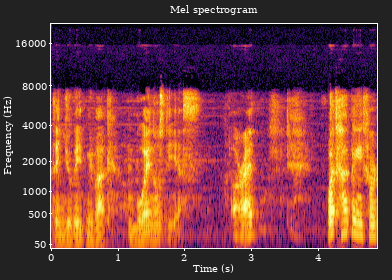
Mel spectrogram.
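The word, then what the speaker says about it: buenos días: always is buenos dias no buenas Dias but buenos dias say with me Oh buenos dias one more time buenos yes exactly that's how you say it ok and that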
